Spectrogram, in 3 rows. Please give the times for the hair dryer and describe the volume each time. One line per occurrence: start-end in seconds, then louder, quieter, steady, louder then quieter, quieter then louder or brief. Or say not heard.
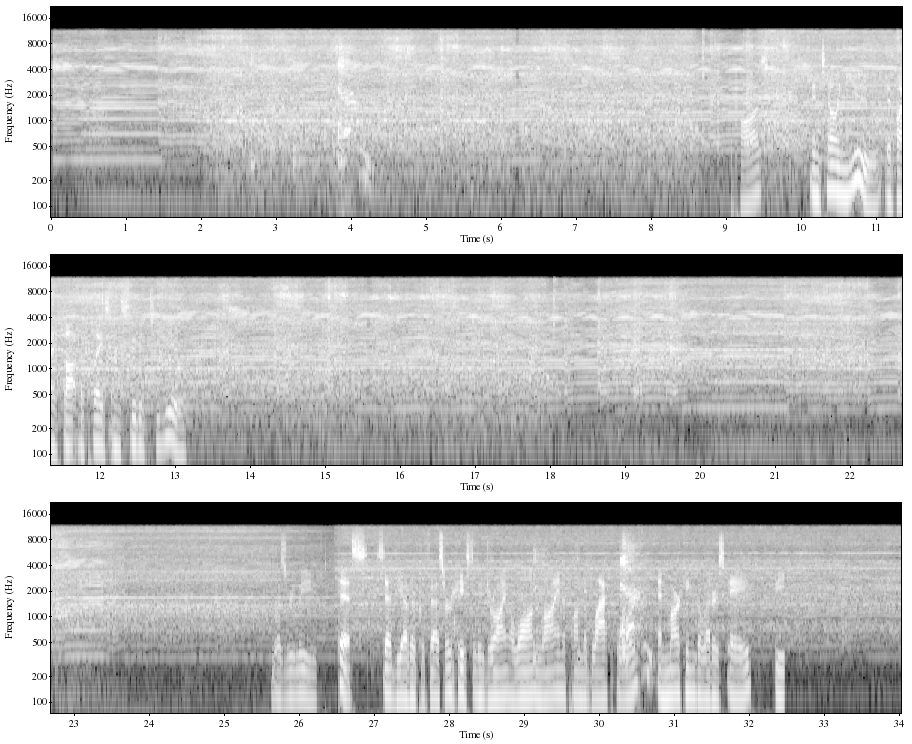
1.9-33.9 quieter.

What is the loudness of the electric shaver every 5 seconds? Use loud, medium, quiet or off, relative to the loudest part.
loud, loud, loud, loud, loud, quiet, quiet.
